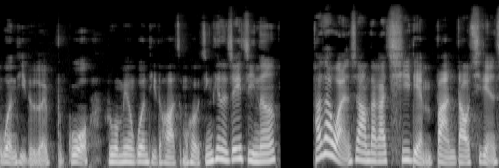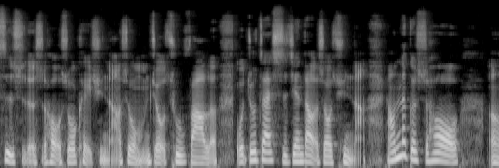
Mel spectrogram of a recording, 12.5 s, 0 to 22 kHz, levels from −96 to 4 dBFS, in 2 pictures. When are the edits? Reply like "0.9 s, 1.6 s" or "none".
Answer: none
